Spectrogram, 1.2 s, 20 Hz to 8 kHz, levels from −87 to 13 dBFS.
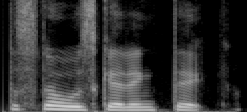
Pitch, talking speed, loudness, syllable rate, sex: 215 Hz, 245 wpm, -14 LUFS, 5.8 syllables/s, female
